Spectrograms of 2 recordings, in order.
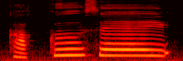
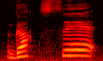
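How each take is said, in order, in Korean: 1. k 소리 뒤의 모음은 분명하게 발음돼요. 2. k 소리 뒤의 모음은 거의 안 들려요. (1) "학생 아니죠. 이렇게 안 했죠" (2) "거의 안 들리죠"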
